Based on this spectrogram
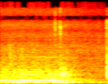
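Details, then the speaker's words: Front-load dryer after installing a new drum bearing (drum guide) kit, belt holding the drum to the front, screws not yet fitted: a low, steady drum hum fading smoothly with no banging; the drum now rides quietly. "We don't even got the screws and we're holding our knee on it. Nice and quiet."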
